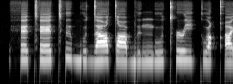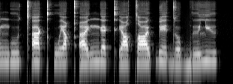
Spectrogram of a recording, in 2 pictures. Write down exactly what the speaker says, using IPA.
hɛtʰɛtʰɨ budatˤa bɨŋutʰɹi kuqʼɛŋutʼa kʰweqʼeŋɛ kʼetˤɨɓe dobɨlʲɨ

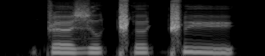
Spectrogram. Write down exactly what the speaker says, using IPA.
ʈœzuǁɵ ǁy

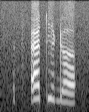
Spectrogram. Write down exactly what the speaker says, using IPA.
t͡sʼætiɖɐ

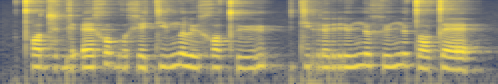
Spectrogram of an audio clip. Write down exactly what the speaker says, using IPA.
t̪ʰɔd͡zʏɡeʔɛ xɔɡʷɛxe tʲʊ n̪ʊlyxɔt̪ʰy | tʲʊrøry n̪øxy n̪ʏt̪ɔ t̪ɛ

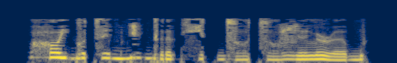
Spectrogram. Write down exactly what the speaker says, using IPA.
hɔ˥˨jɡo˥˨t͡se̤˥˨b ɡi̤˥˨ɡrə˨˩tçə˨˩t d͡zɔ̤˨˩ t͡sɔ̤˩˧ɮɨ˩˧l ɹə˩˧b

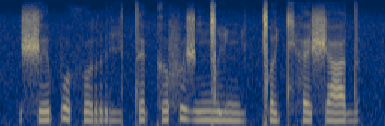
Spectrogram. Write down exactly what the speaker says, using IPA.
ʃe poθori̤ tɛkə føʒŋ͡ǀi ɲi̤ǀə cʰɛʃad

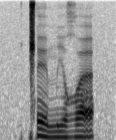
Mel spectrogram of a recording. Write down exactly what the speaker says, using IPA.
ǁe miʁʷæ

